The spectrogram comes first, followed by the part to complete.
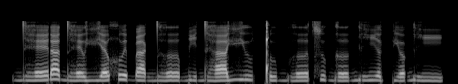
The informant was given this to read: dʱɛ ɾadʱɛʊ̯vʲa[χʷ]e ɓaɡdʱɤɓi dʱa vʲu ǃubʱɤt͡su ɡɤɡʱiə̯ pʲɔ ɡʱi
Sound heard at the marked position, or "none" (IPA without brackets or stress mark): χʷ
